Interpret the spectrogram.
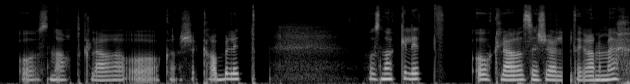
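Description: At 5.62 s the speech drops into a Bluetooth stall: about 86 ms of silence before it resumes near 5.72 s, likely because interference delayed packets and the headphones' buffer emptied. A spectrogram shows a clean vertical gap; the waveform flatlines abruptly.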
